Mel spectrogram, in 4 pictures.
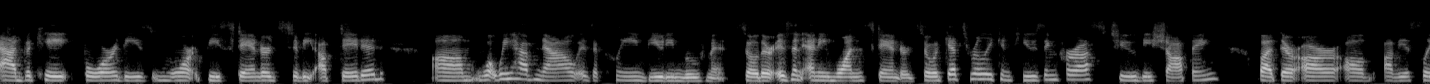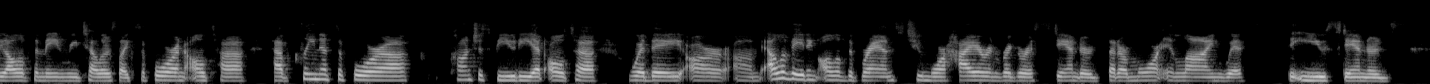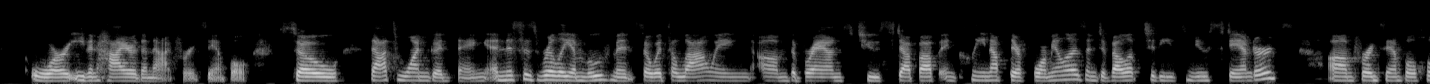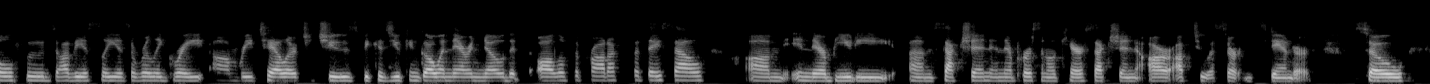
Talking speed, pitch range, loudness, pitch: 175 wpm, 175-190 Hz, -23 LUFS, 180 Hz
